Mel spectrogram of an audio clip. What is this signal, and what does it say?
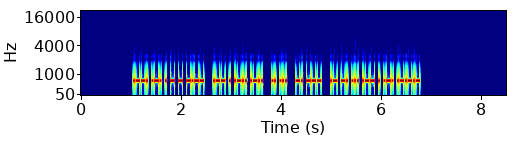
Morse code, heard as a keyed tone, about 44 wpm, 700 Hz. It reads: PRETTY WELL IS NO ANSWER.
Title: Sentences from Top 1000 Words 45wpm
